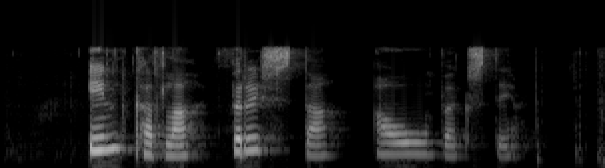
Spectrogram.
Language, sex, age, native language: Icelandic, female, 18-19, Icelandic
